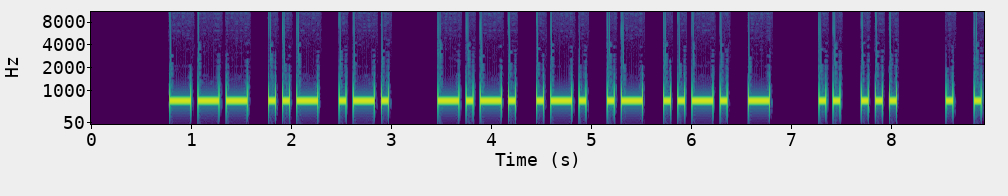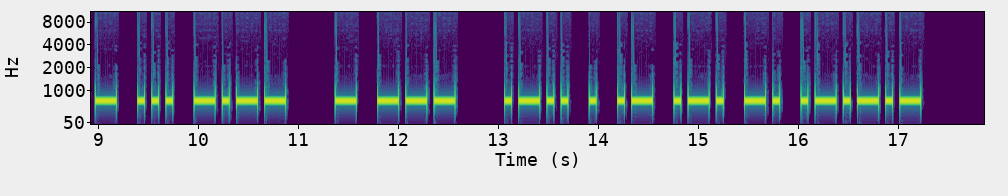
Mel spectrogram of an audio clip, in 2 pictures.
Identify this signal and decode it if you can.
Morse code, heard as a keyed tone, about 17 wpm, 700 Hz. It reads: OUR CRAFT IS EASY TO LEARN.
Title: Sentences from Top 1000 Words - Review Part 6 - 17wpm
